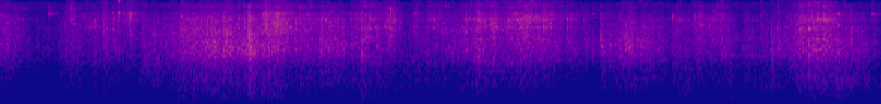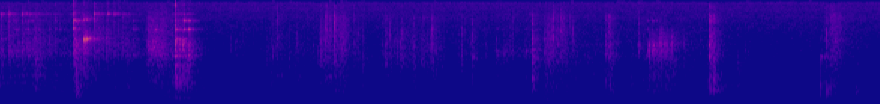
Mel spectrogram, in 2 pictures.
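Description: A bag of plastic Lego pieces rattling and rustling as it is rummaged through for about six seconds, then scattered sharp clicks of the plastic bricks being handled on the desk.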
